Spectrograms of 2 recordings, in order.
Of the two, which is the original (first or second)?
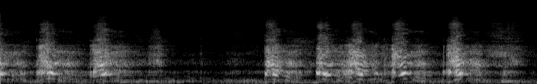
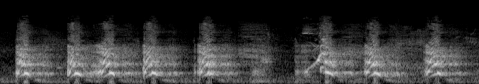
second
